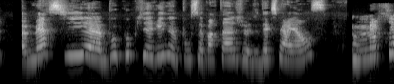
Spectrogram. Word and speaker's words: Pierrine: Et mon prénom, Pierrine, _MLR.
